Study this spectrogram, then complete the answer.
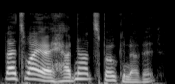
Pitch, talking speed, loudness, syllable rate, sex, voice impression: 205 Hz, 275 wpm, -16 LUFS, 5.8 syllables/s, female, very feminine, slightly young, thin, tensed, slightly powerful, bright, slightly soft, clear, fluent, slightly cool, slightly intellectual, refreshing, slightly sincere, slightly calm, friendly, reassuring, unique, slightly elegant, wild, lively, strict, slightly intense, sharp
